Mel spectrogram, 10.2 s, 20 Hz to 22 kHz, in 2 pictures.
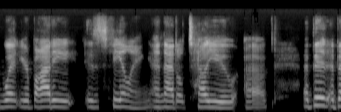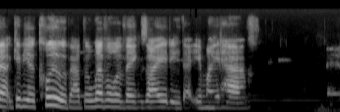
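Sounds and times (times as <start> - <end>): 
speech: 0.0 - 9.0
thin beep-like tone: 9.2 - 10.2
doorbell chime: 9.3 - 10.2.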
